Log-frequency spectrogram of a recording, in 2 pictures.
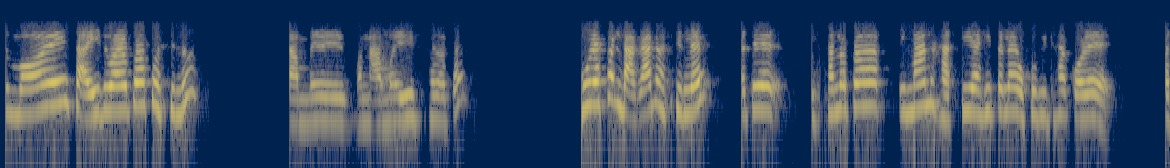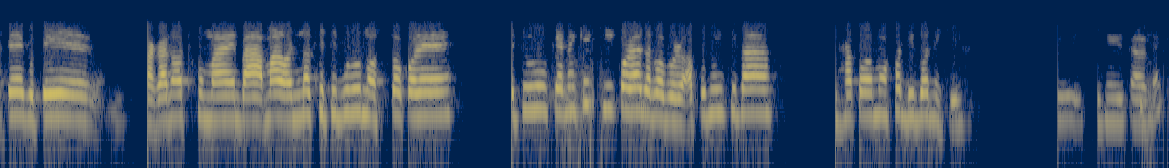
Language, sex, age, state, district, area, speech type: Assamese, female, 45-60, Assam, Sonitpur, urban, conversation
